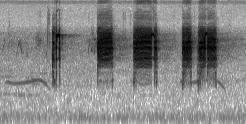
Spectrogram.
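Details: Black francolin call meant to attract wild birds: a brief clipped lead note, then a long harsh buzz, a longer rasping note and two quick grating syllables, with faint background quiet.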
